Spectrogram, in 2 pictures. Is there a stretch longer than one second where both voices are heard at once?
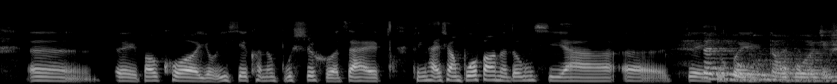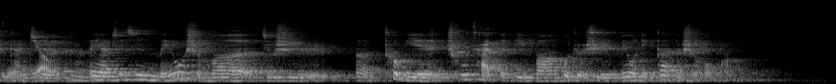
Yes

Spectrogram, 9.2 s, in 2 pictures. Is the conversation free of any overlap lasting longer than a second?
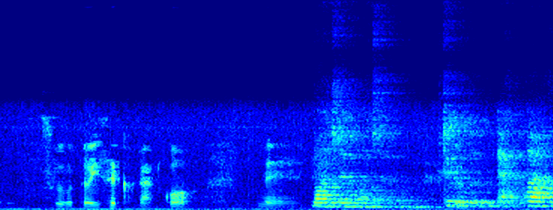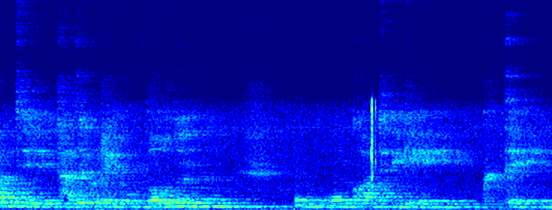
Yes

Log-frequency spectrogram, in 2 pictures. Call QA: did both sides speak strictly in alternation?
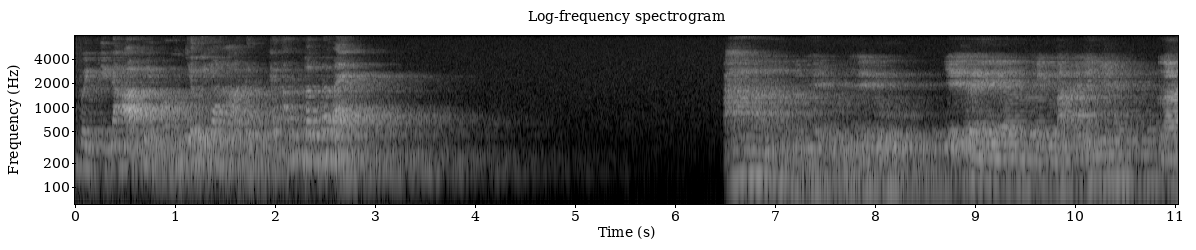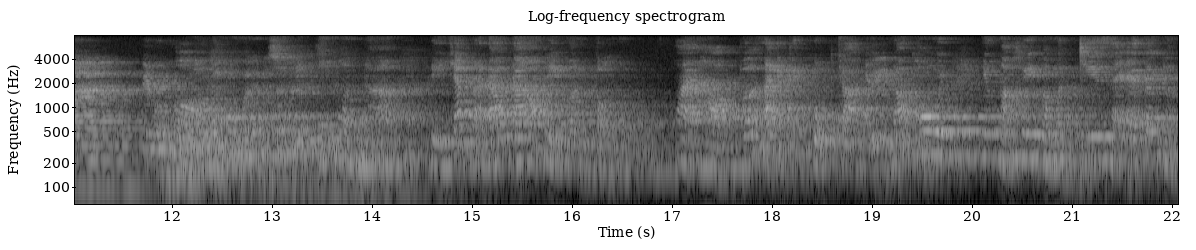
No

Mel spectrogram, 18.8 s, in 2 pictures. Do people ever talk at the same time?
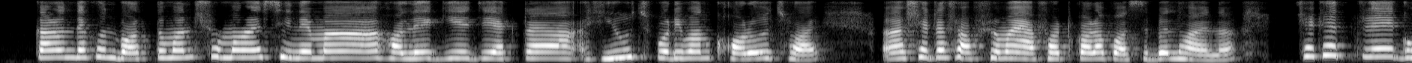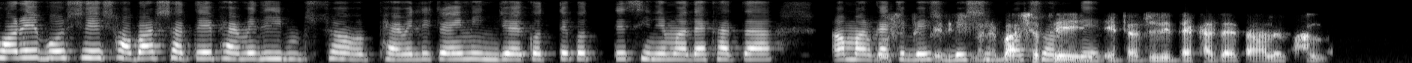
Yes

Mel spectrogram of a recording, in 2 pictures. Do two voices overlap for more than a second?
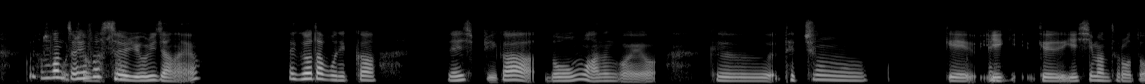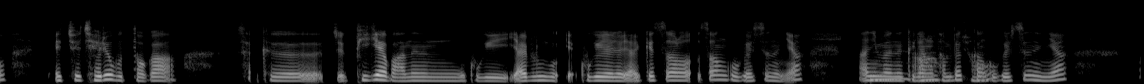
Yes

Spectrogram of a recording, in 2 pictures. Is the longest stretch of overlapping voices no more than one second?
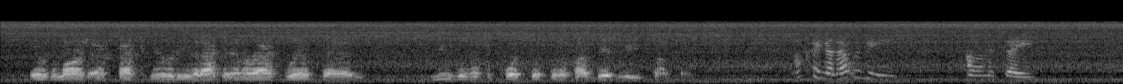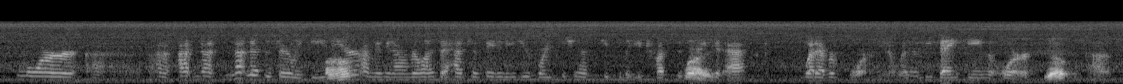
Yes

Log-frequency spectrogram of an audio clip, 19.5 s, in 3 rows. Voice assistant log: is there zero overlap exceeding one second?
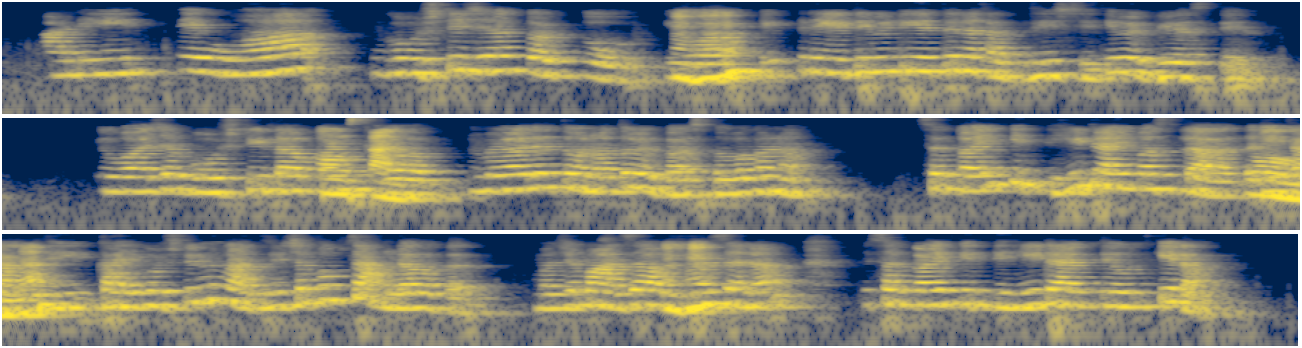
Yes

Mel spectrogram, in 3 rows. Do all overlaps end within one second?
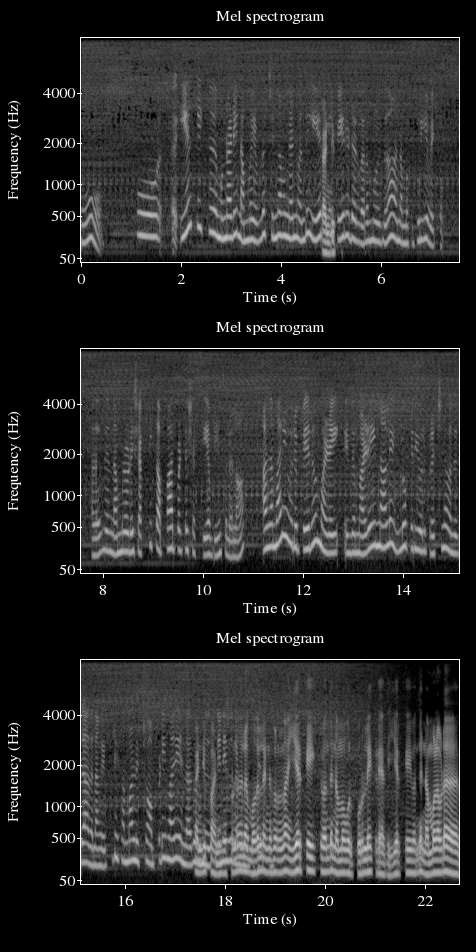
No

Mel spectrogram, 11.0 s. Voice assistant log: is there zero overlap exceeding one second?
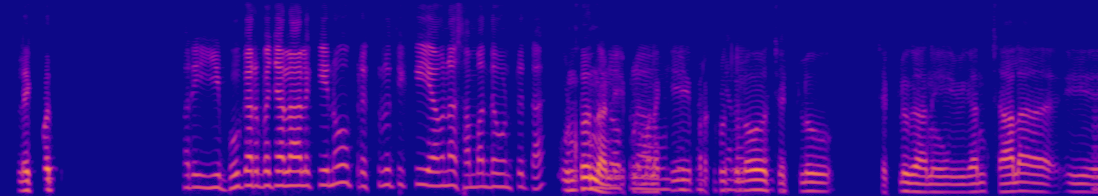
No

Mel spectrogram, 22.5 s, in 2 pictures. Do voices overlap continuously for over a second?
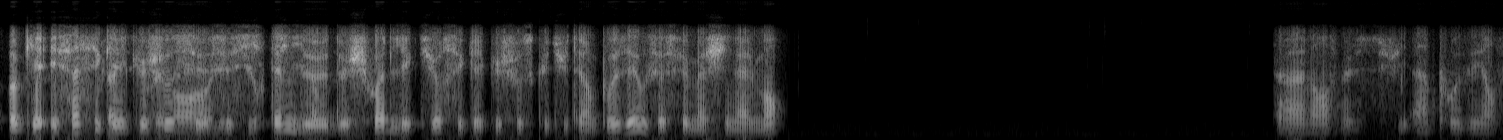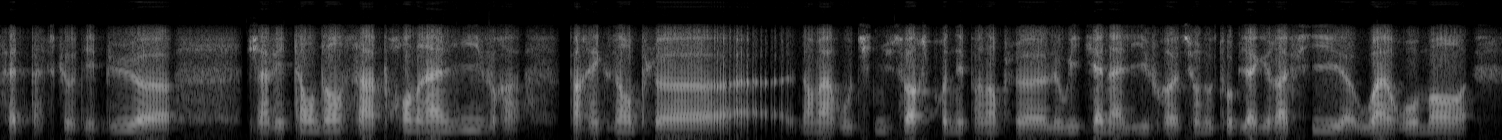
Yes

